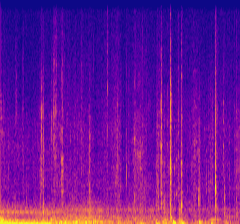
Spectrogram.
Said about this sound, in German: Okay, Moment. Ich fahre rechts ran.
